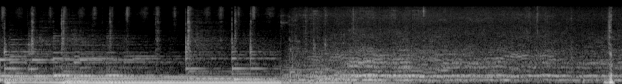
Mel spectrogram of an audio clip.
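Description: Bees buzz loudly and steadily up close, a dense droning hum that shifts in pitch partway through and continues on its own without any voices.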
